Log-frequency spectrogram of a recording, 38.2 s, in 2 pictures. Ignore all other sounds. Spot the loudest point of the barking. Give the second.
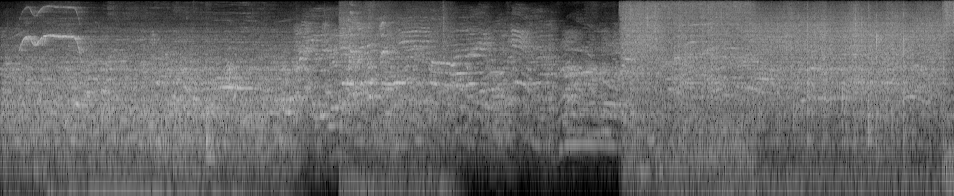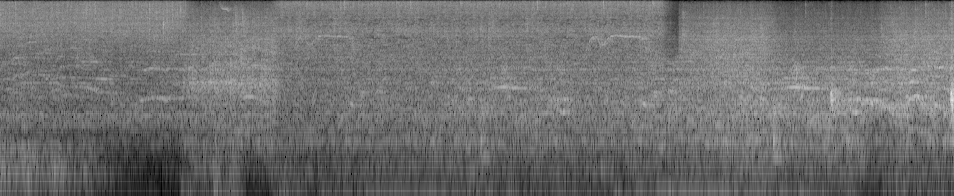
7 s.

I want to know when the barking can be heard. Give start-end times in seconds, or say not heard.
6.8-9.2.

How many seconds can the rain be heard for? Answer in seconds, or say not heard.
26 s.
